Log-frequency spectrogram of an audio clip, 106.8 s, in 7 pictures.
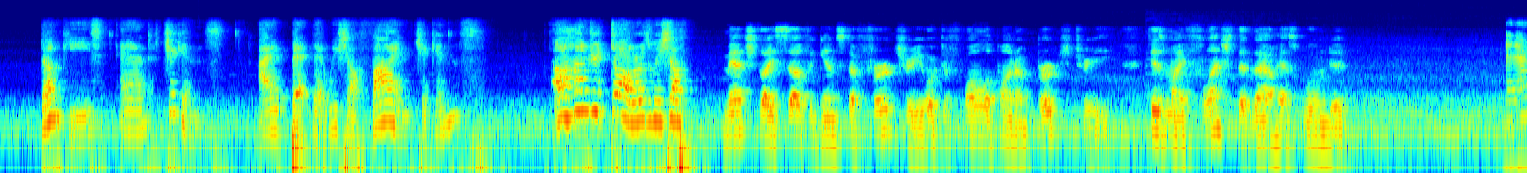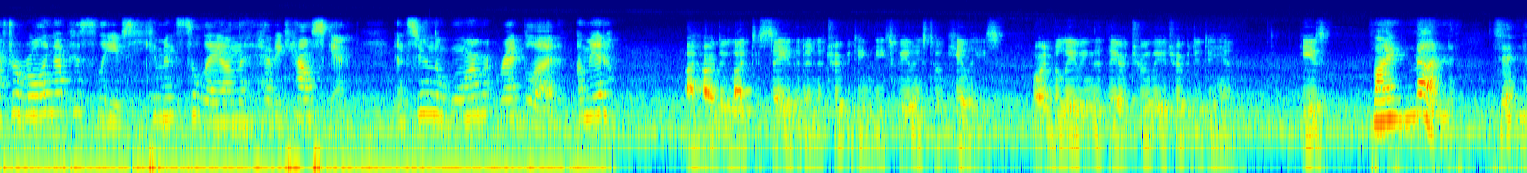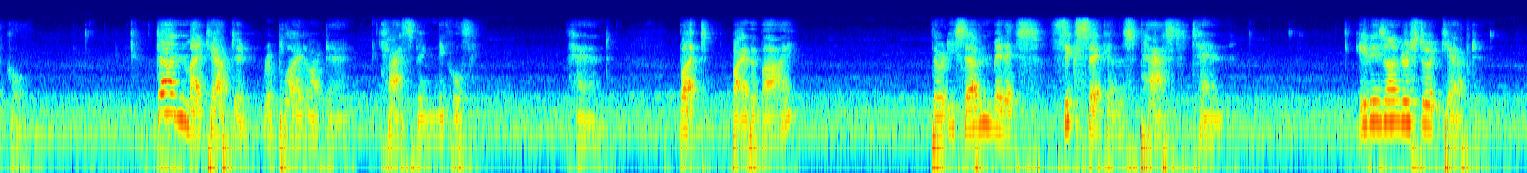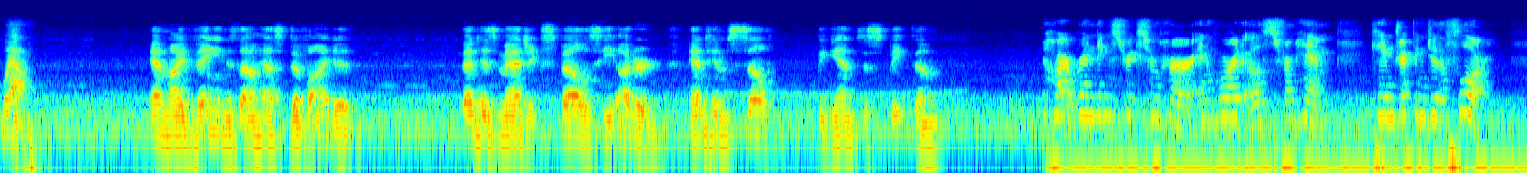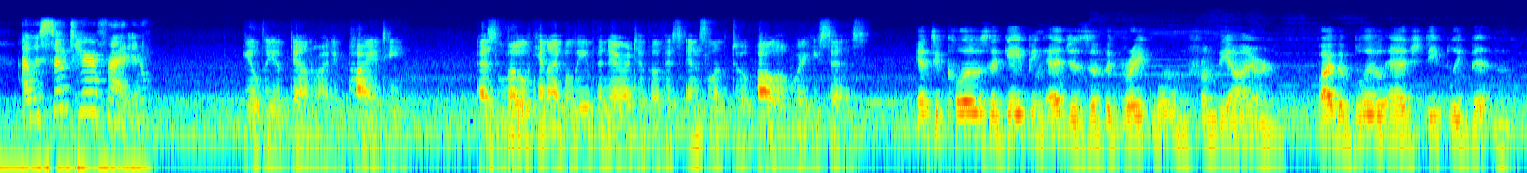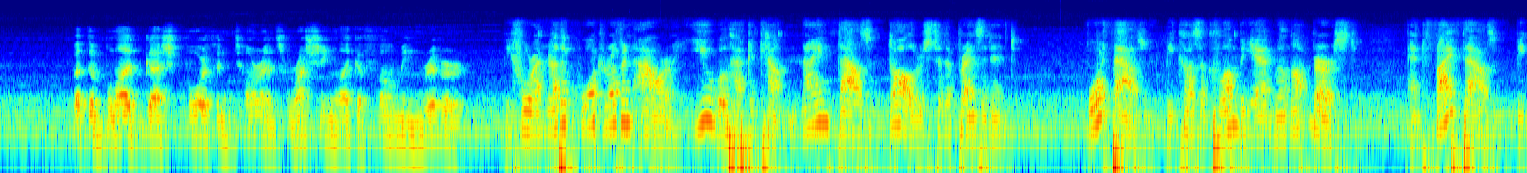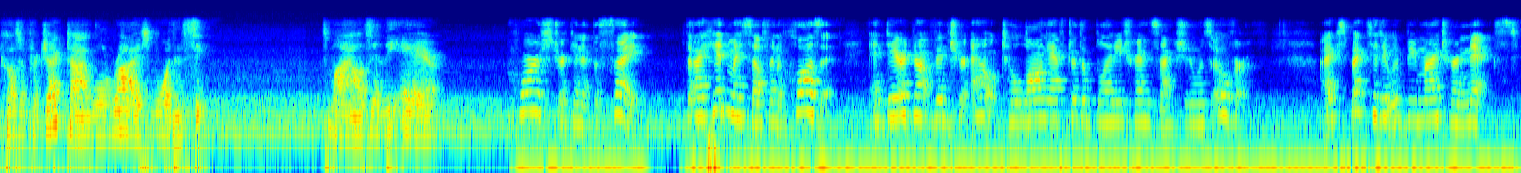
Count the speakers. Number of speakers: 4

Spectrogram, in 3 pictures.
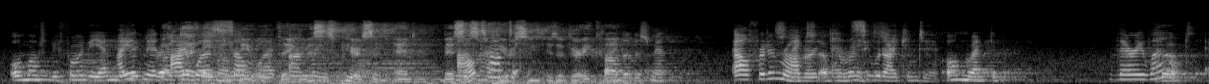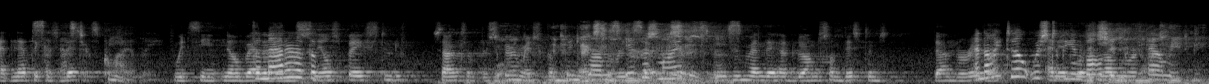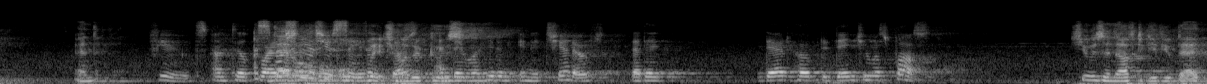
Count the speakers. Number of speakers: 3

